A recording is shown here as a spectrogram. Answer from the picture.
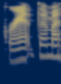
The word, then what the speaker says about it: Grantham: And then 2nd and 3rd of March are the second round of assessments, which are held at the PFI karting track near Grantham, I think that's how you say it, yep.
